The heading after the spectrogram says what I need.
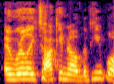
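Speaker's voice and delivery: ordinary talk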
